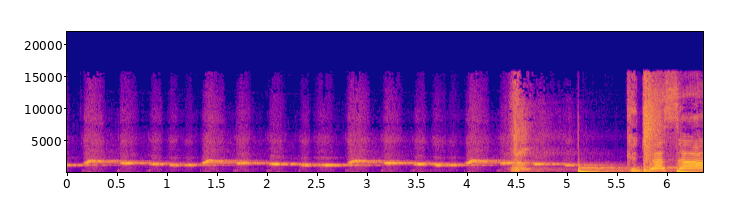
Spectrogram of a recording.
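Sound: whistling melody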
